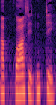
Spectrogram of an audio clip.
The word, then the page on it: apgwa'sit: apkwa'sit; Mi'gmaq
